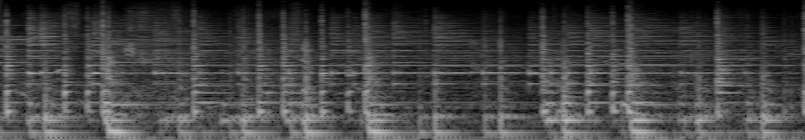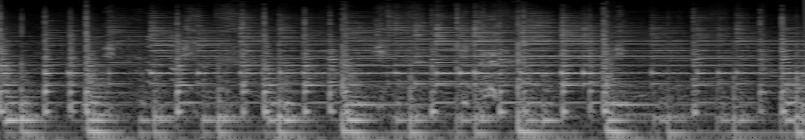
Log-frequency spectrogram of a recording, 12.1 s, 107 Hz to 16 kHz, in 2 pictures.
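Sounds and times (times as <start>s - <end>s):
drum strokes in fast rhythm: 0.0s - 12.0s.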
